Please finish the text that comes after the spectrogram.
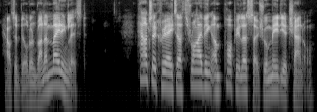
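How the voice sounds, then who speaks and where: Lively, bright-voiced male course narrator. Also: mid-range voice, moderate pace, gravelly, no echo, clean studio sound. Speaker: online course instructor.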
